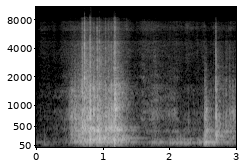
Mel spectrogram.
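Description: Hands hold and turn a hollow, closed, medium-sized white cardboard storage box with a lid, printed with a cartoon bear pattern and partly colored in with markers, while fingertips rub and tap its sides and lid. A dry, papery rubbing swells up for about a second, then fades to a faint scratch. Sharp, hollow taps follow near the end.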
